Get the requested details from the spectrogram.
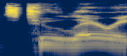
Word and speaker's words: Tulare: the Turali, it's Tulare. It's just outside of Fresno. I'm still working on the pronunciation.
